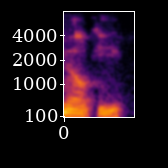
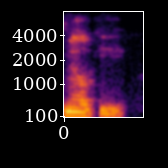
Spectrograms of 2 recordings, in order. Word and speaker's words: Mielke: As far as the name, that's one that we get pretty frequently, and my name is Milky, for the record. And so my last name is pronounced Milky.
